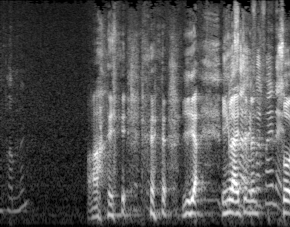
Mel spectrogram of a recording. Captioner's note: laughs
